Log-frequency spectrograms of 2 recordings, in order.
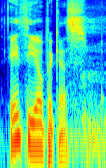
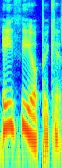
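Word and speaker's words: aethiopicus: to pronounce but it's ethiopic ethiopic ethiopic it's the AE sound MH or I guess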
